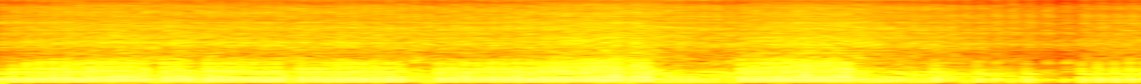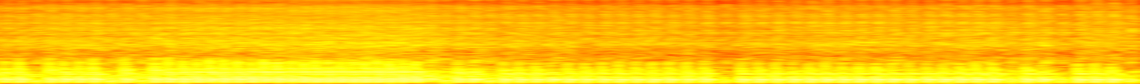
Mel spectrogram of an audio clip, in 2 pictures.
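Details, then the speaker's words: Yamaha Vega ZR small single-cylinder smoking engine: rapid sharp ticking clatter on every firing stroke, loud like a sewing machine; heavy top-end noise, engine to be dismantled. "Vega ZR, suaranya hancur kayak suara mesin jahit dan berasap."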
